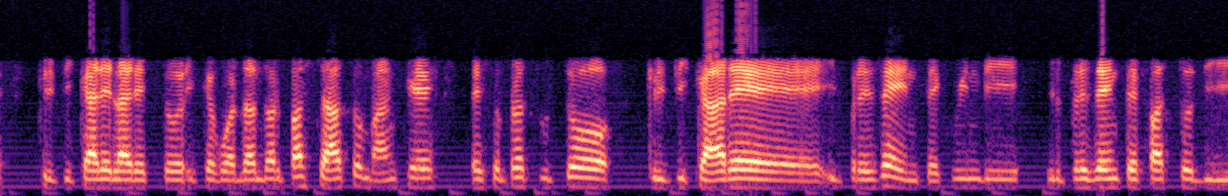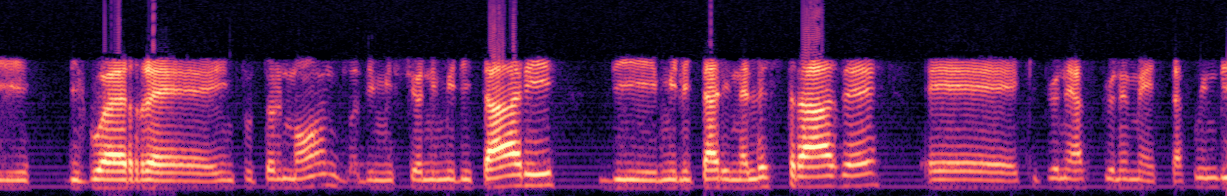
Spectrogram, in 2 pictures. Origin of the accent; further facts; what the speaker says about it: Trieste, Friuli-Venezia Giulia, Italy; E io sono di Trieste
